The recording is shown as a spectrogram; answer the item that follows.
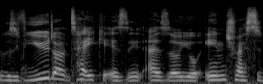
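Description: An ordinary speaking voice comes from a woman talking at a fairly quick pace, at a medium pitch with ordinary pitch variation. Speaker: married couple podcast co-host. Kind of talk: casual conversation, relationship advice.

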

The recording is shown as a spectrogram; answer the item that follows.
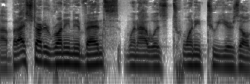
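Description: In an American accent, a man speaks at a moderate pace with a medium pitch and ordinary pitch variation. The recording is very clean and dry, close, with no echo and a silent background. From US Midwest, Minneapolis, Minnesota. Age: 40s. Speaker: podcast host, leadership coach. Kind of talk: solo podcast monologue.

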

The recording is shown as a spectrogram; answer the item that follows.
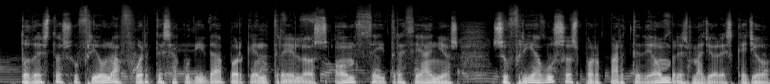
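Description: Very deep and low, a man's voice moves at a fairly slow pace, with lively intonation and very even loudness. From Sicily, Italy. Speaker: novelist. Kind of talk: personal testimony interview.

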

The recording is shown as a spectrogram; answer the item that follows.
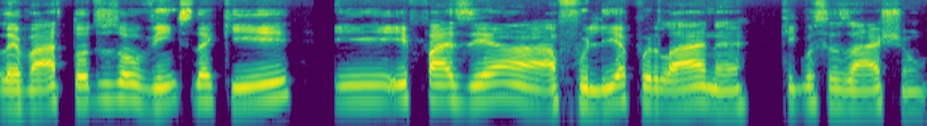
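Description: A man with a fairly high voice and a dark, mellow tone talks very slowly with fairly even intonation, the sound dry and close with no echo. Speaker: podcast co-host, master's student. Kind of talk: casual chat.

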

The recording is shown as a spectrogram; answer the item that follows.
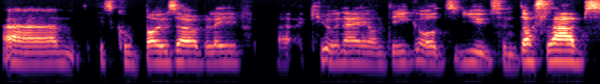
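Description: Someone speaks at a fairly quick pace with a southern English accent. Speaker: podcast host. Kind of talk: casual chat, news rundown. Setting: online audio space with audience.

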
